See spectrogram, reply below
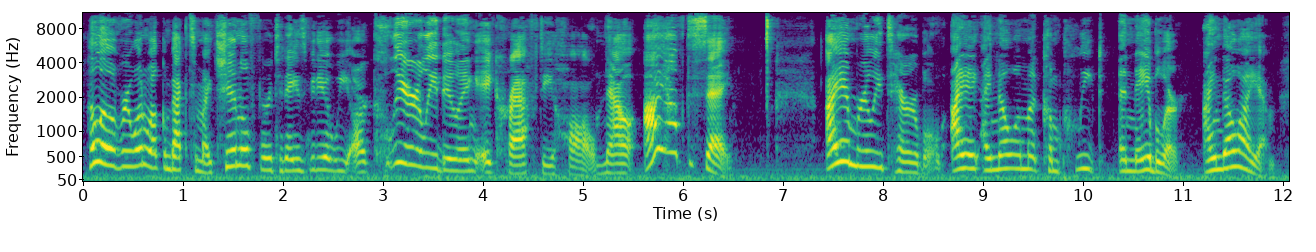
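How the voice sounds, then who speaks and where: A woman with a congested cold, chatting bubbly and excitedly at her craft table in a casual haul video, laughing often. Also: fairly high pitch, moderate pace. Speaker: craft vlogger.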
